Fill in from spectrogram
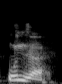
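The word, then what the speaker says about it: Unzer: Wie spricht man diesen Namen eigentlich aus? Unser oder Junzer oder Anser? – Unser. – Unser? – Ja. – Okay. So ich hatte mich überlegt, wie klingt wie Uber bloß mit Z? – Nee, also das ist Claudia, unsere Marketing-Chefin.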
